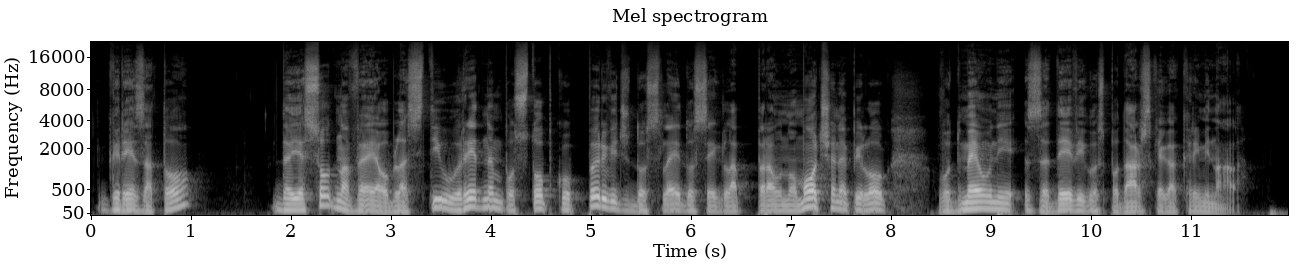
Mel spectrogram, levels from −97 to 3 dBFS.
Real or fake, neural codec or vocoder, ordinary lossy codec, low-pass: fake; vocoder, 44.1 kHz, 128 mel bands every 256 samples, BigVGAN v2; none; none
